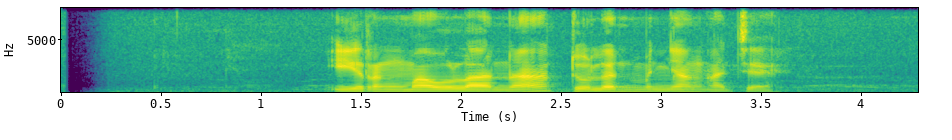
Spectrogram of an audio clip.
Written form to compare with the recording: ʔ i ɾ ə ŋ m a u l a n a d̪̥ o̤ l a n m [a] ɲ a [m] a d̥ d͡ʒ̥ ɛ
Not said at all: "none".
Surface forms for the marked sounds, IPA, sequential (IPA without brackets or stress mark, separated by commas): ə, ŋ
